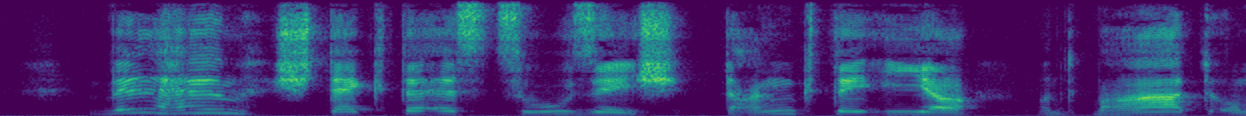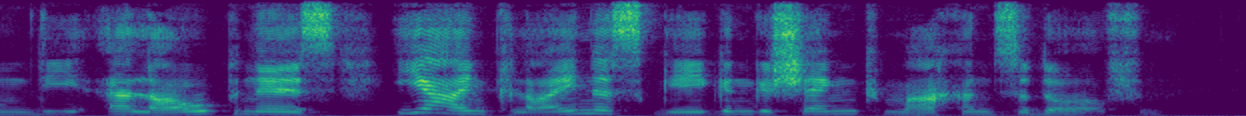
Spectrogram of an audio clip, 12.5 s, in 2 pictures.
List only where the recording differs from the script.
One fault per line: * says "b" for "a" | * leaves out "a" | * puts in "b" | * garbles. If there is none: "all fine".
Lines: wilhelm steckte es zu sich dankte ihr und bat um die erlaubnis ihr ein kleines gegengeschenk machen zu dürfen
all fine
